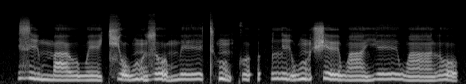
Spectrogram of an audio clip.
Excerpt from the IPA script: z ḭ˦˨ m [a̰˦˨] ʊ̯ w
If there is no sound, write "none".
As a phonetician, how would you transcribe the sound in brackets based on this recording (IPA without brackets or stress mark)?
a˨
